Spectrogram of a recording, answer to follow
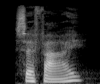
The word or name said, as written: safari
